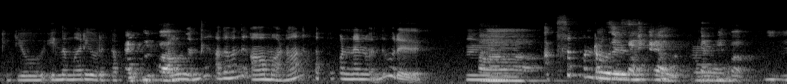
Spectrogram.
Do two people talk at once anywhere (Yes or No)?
Yes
